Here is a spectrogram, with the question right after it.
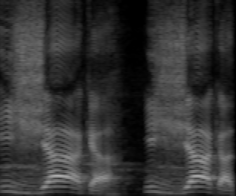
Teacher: زیادہ زور دیتے ہیں تو وہ یا جو ہے جیم کی آواز دینے لگ جاتی ہے۔ ایاک، ایاک، خصوصاً جب یا کے اوپر شد ہوگی تو اس بات کا ضرور خیال رکھنا ہوگا۔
